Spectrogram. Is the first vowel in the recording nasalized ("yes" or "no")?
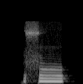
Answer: no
